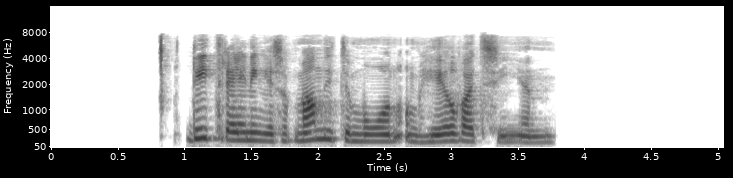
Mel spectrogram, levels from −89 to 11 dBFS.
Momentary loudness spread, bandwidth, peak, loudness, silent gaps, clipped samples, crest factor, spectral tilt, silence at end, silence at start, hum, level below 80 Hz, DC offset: 9 LU; 8 kHz; -2 dBFS; -19 LUFS; none; under 0.1%; 20 dB; -4 dB/octave; 1.3 s; 0.8 s; none; -66 dBFS; under 0.1%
